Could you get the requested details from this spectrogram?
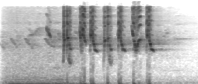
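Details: A rapid run of six or seven raspy, chattering notes from a black-winged starling, preceded by faint whistles, from a recording meant to teach caged birds.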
